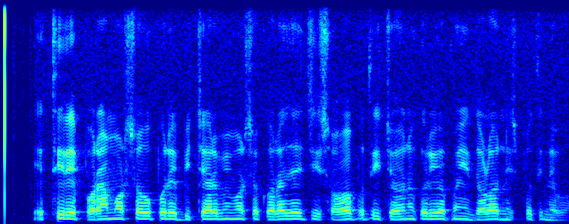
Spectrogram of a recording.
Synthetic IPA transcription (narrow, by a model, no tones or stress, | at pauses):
ḛt̪ʰiɾepɔɾamɔɾsɔupɔɾebit͡ʃaɾɔbimɔɾsɔkɔɾad͡ʒajt͡ʃʰisɔbʱapɔt̪it͡ʃɔjɔnɔkɔɾibapaĩd̪ɔɭɔnispɔt̪inebɔ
